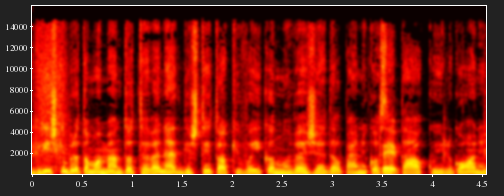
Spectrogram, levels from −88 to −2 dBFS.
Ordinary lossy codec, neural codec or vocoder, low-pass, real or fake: MP3, 96 kbps; none; 14.4 kHz; real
